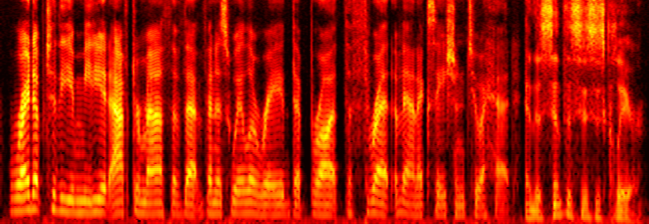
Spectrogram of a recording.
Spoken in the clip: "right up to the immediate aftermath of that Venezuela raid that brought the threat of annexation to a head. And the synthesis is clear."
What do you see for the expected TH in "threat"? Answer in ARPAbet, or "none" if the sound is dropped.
TH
